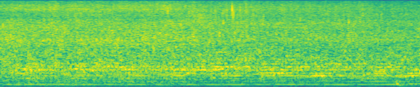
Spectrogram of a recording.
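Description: A motorboat engine running steadily as a low drone, over an even wash of outdoor water and wind noise.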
